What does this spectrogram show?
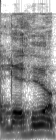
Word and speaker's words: Lahore: I thought you were about to give us the history of uh Lahore, Pakistan. And also, by the way, it's spelled L A H O R E.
